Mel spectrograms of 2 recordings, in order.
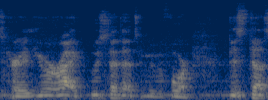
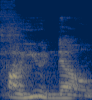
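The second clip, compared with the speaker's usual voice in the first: usual speaking voice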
